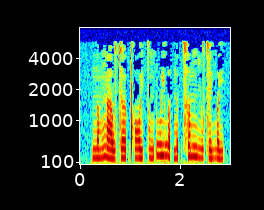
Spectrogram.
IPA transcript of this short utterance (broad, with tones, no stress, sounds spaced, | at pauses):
n̪ ɐ˨˥ m ŋ aː˨˩ w t͡s œː˨ p̚ kʰ ɔː˨ j t̪ ʊ˨˥ ŋ p uː˥ j w ɐ˧ p̚ m ɵ˨ t̚ t͡sʰ ɐ˥ m ŋ iː˨ w t͡s e˨˧ j ŋ ɐ˨ j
